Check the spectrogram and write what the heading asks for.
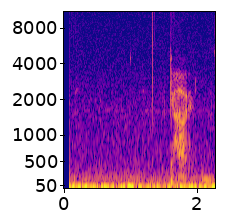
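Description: Near silence: faint room tone, with a brief faint whisper of a voice near the end.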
